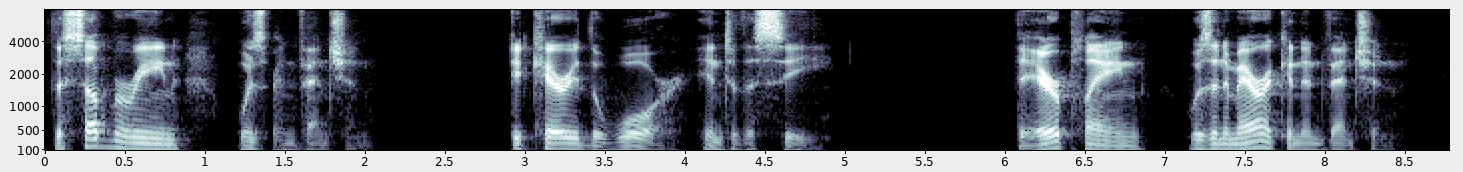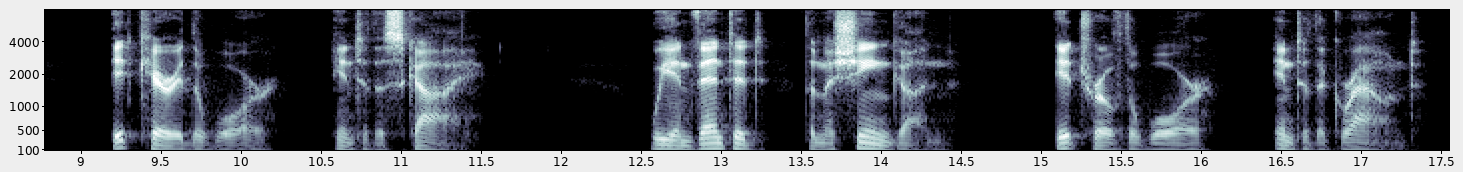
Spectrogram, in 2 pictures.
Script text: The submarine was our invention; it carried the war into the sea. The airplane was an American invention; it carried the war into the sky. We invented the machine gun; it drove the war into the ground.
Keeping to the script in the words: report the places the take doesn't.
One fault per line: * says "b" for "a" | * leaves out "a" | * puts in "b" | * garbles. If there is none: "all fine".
* leaves out "our"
